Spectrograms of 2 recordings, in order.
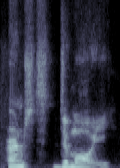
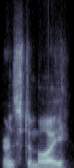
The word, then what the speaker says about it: Ernst de Mooij: Do you mind me asking, Ernst, what is the correct pronunciation of your surname? Ernst de Mooij.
